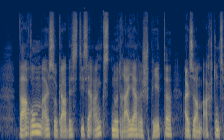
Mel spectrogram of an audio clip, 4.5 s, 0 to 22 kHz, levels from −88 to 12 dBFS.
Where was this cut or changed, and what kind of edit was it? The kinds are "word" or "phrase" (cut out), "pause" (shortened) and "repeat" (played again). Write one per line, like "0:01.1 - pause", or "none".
none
